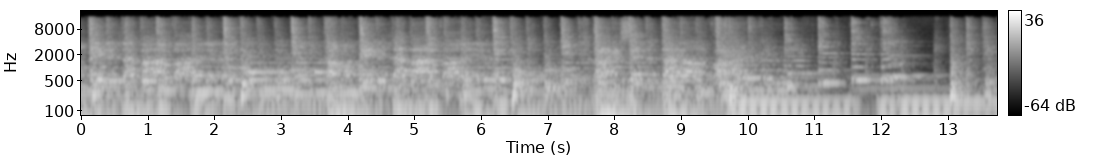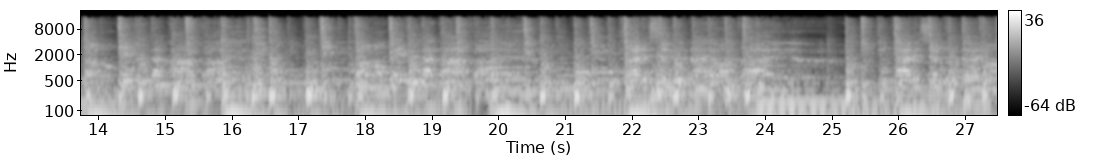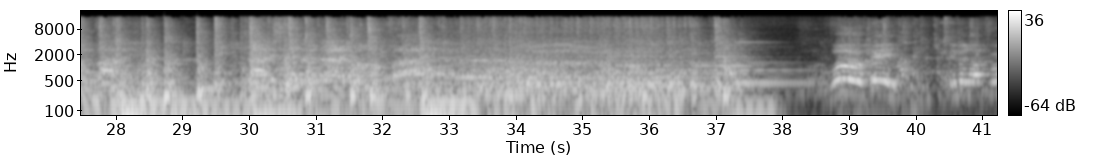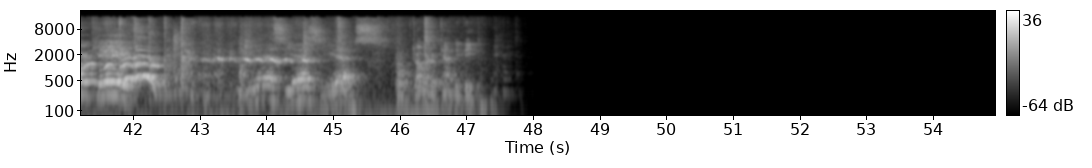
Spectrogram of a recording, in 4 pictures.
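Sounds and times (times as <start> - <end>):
djembe drumming: 0.0 - 10.3, 12.8 - 37.6
voices singing along: 0.0 - 11.0, 13.7 - 37.0, 42.9 - 45.9
bass line: 0.0 - 38.1
ukuleles strumming: 0.0 - 38.8, 42.8 - 44.6.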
